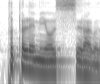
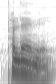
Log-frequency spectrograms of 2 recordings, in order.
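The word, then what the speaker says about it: Ptolemy: 망하는데 그 헬라 제국 중에 크게 셀리쿠스, 그 다음에 여기 애굽 쪽에 있는 톨레미, 프톨레미오스라고도 하고 톨레미, 영어식 발음 톨레미라 하죠.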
